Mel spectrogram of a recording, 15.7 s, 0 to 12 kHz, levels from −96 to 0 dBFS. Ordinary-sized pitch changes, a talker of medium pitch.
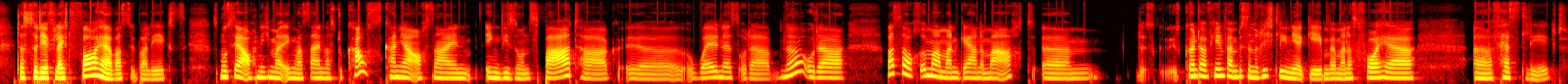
Yes: average, 3.7 semitones; medium, 180 Hz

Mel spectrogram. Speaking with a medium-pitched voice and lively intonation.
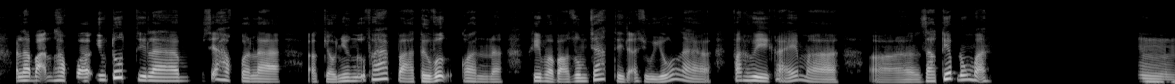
Yes: medium, 155 Hz; wide, 6.2 semitones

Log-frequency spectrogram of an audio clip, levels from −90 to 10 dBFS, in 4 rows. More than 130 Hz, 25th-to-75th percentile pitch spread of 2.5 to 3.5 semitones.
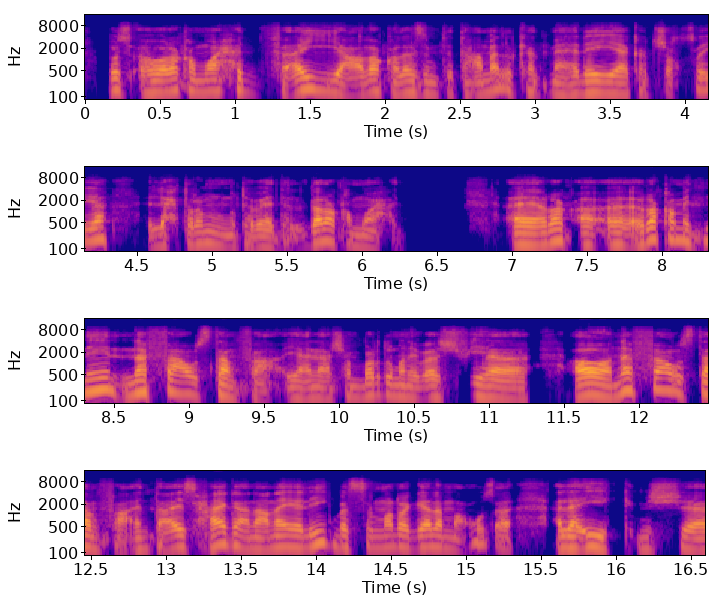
Yes: medium, 140 Hz; average, 3.0 semitones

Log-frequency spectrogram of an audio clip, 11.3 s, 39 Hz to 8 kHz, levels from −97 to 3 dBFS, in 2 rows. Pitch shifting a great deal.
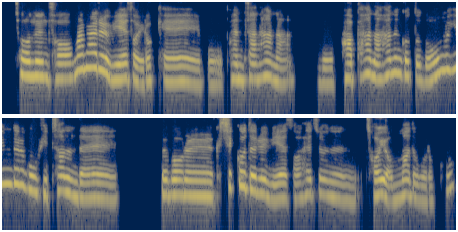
No: average, 5.0 semitones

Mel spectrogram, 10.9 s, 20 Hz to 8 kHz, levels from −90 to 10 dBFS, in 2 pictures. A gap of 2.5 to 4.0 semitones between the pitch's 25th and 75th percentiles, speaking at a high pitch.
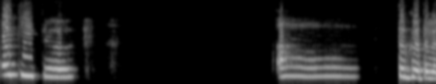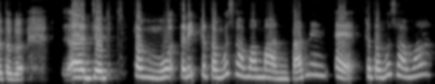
Yes: average, 2.9 semitones; very high, 290 Hz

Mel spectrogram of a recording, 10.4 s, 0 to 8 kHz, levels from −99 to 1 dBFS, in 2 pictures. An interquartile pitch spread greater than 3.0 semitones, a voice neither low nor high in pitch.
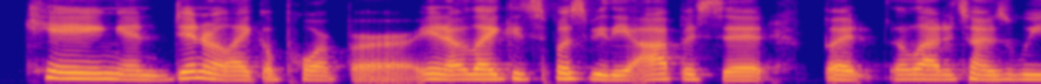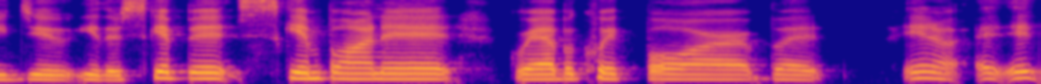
No: average, 2.7 semitones; medium, 180 Hz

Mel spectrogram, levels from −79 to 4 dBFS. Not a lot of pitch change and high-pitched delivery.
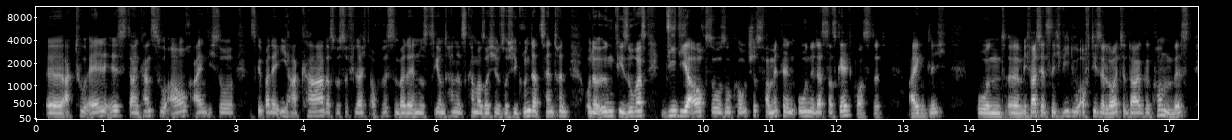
No: narrow, 2.3 semitones; low, 115 Hz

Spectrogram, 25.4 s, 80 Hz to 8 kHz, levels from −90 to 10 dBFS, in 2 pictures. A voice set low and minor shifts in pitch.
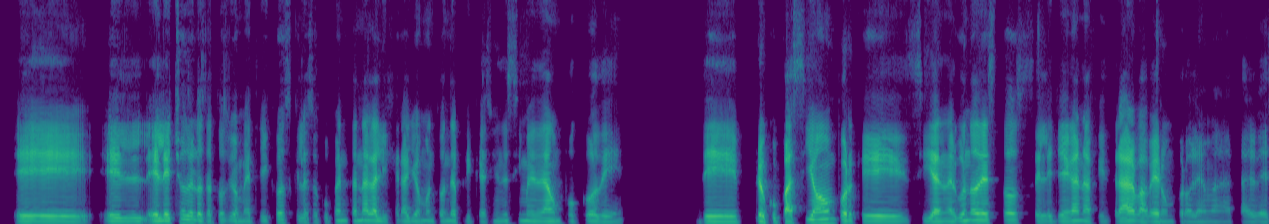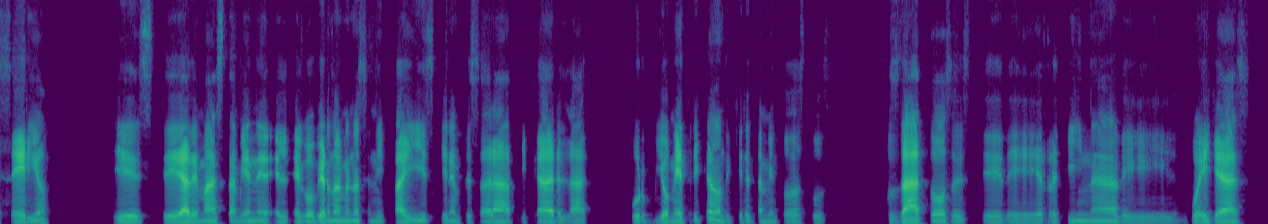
Yes: low, 100 Hz; narrow, 1.8 semitones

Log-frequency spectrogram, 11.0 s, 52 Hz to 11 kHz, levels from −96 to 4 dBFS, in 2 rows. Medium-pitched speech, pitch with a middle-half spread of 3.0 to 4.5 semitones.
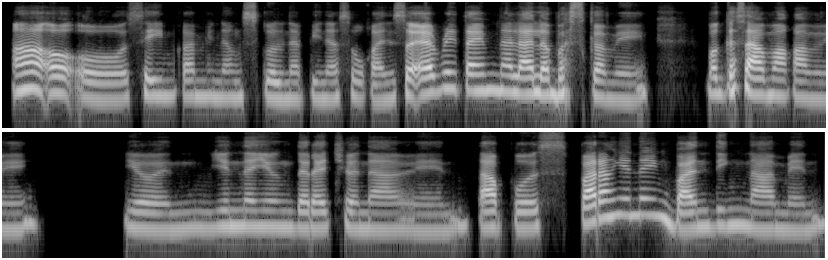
No: high, 195 Hz; average, 3.3 semitones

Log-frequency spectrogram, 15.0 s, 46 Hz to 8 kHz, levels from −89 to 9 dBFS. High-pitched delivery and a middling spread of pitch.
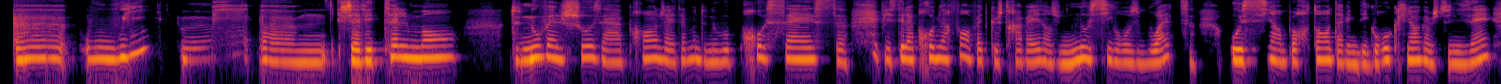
Yes: high, 205 Hz; average, 3.3 semitones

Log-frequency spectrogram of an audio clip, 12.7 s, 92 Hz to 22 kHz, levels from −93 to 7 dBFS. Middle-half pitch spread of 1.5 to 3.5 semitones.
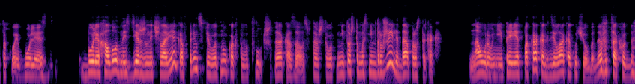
Yes: narrow, 2.6 semitones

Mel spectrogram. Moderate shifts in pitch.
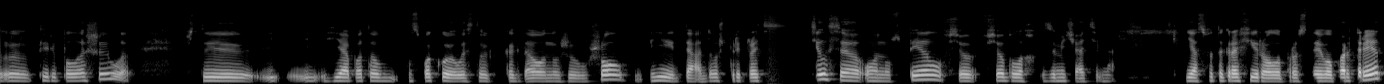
No: narrow, 2.1 semitones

